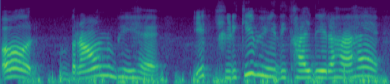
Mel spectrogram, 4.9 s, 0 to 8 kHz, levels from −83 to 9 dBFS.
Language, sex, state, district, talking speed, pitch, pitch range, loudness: Hindi, female, Jharkhand, Palamu, 135 wpm, 245 Hz, 245-315 Hz, -17 LUFS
